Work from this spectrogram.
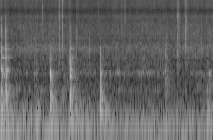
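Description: Garlic frying in oil in a pan, a soft steady sizzle broken by scattered pops and light clicks of stirring.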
